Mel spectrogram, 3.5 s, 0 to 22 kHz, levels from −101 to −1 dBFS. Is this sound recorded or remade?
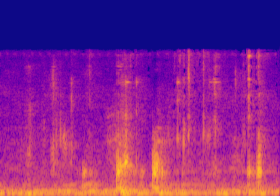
recorded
